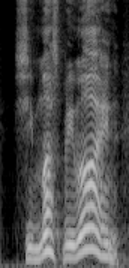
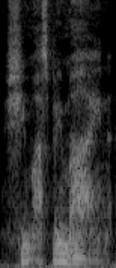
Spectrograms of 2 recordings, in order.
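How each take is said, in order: First: Repeated louder, stress on mine, slow. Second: Whispered. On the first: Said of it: "in a louder tone". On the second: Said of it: "whispered the Ophirian prince". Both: A narrator's reading.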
